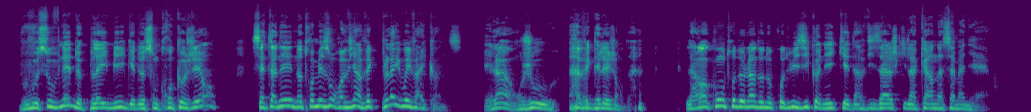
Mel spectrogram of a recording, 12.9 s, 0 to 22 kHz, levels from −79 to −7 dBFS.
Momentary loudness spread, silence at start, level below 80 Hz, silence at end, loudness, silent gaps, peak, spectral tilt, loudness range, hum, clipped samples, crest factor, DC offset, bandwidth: 14 LU; 0.25 s; -68 dBFS; 0.55 s; -29 LUFS; 2.81-2.94 s, 3.11-3.15 s, 5.84-6.04 s, 7.05-7.10 s, 8.21-8.47 s; -8 dBFS; -3.5 dB/octave; 4 LU; none; under 0.1%; 22 dB; under 0.1%; 18 kHz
